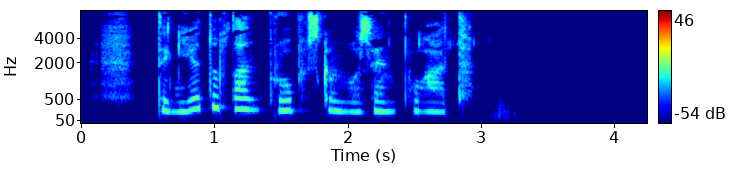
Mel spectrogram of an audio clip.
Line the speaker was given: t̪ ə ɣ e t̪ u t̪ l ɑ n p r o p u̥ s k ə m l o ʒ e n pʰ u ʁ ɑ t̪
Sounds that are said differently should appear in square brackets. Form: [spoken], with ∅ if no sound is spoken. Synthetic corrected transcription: t̪ ə ɣ e t̪ u t̪ l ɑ n p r o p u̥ s k ə m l o [z] e n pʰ u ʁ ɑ t̪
